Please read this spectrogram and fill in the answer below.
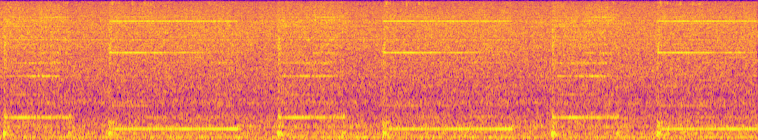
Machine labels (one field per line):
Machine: slide rail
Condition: normal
